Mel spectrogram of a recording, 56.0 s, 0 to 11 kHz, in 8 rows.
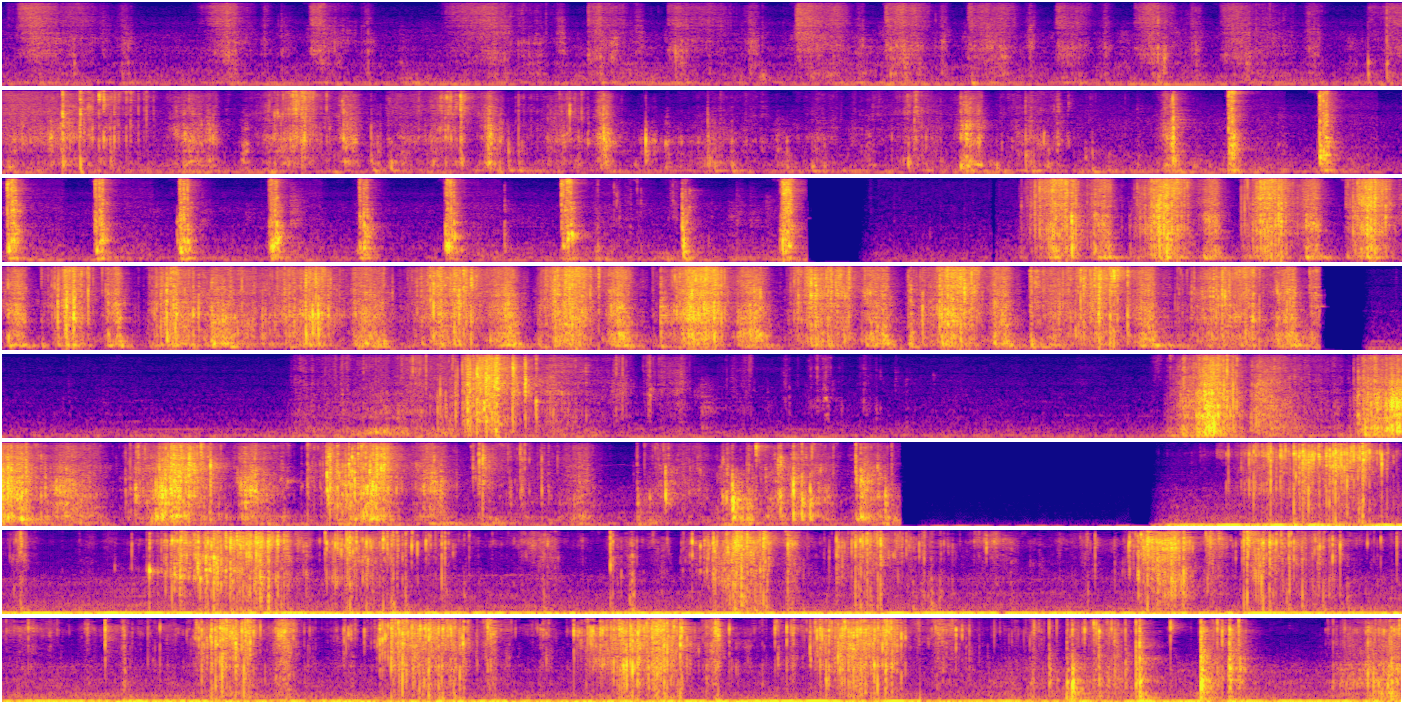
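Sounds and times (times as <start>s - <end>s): slime crackling crunches: 7.0s - 12.4s, 19.1s - 27.6s, 29.5s - 32.1s, 33.8s - 39.5s, 40.8s - 55.9s
steady low hum: 40.8s - 55.9s.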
